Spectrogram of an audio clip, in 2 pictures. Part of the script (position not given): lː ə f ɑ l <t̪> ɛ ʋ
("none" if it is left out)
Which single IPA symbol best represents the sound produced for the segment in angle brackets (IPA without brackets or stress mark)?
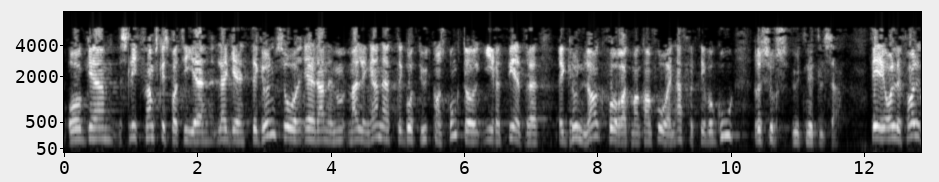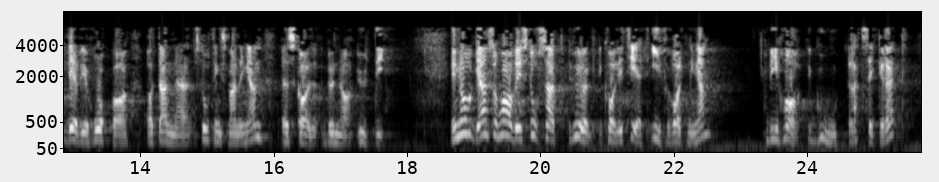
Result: d̪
